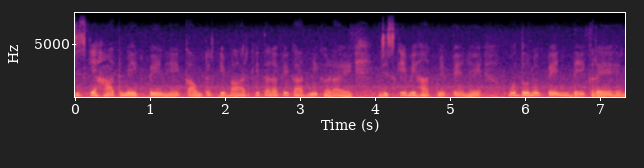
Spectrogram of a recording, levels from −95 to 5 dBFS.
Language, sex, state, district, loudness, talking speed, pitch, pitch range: Hindi, female, Punjab, Pathankot, -17 LUFS, 220 wpm, 205 Hz, 195-215 Hz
